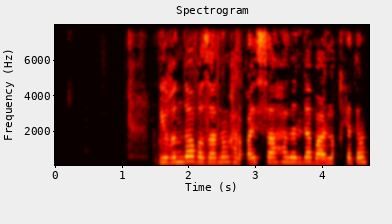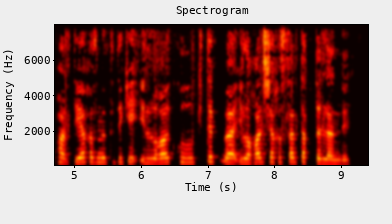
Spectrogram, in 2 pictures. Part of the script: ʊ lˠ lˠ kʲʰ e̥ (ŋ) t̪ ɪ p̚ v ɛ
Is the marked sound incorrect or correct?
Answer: incorrect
